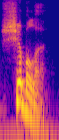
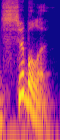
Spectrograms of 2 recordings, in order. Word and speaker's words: shibboleth: said they unto him say now shibboleth and he said sybileth for he could not frame to pronounce it right then they took him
